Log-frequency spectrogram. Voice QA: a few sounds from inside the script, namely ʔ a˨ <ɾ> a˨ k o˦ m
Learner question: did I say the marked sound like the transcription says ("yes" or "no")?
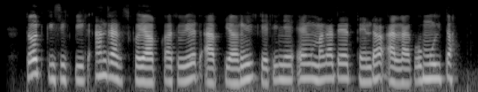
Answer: no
